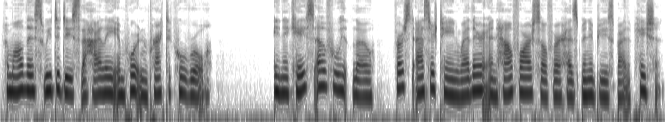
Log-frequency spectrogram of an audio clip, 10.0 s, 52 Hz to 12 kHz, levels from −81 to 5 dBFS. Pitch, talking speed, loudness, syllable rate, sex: 190 Hz, 170 wpm, -16 LUFS, 4.9 syllables/s, female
